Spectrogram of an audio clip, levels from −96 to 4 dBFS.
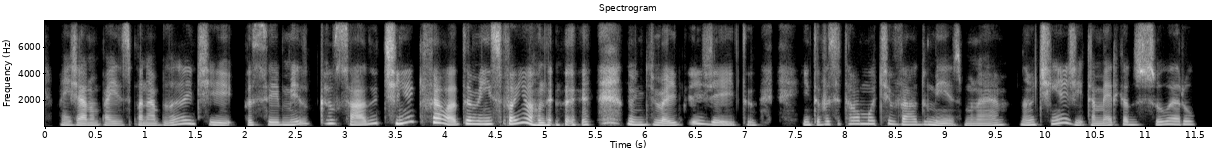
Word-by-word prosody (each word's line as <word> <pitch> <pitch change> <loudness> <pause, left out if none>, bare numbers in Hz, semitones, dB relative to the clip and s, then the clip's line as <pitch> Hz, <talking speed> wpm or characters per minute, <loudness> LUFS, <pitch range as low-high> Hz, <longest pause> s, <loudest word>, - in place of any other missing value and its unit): Mas 150 -2 -4
já 145 -2 +4
num 150 +1 -5
país 145 0 -4
espano-hablante 170 - -2
você 180 +1 -1
mesmo 195 +8 -3
cansado 270 0 +4
tinha 290 +7 +4
que 440 - -11
falar 340 -3 +5
também 230 -2 +2
espanhol, 245 +4 +4
né, 170 0 +3 0.7
não 195 -5 +1 0.2
vai 150 +2 +2
ter 125 -9 -4
jeito. 95 - -4 0.5
Então 190 +1 -4
você 215 +1 -3
estava 240 +1 -5
motivado 210 -5 -3
mesmo, 140 -4 -3
né, 140 +5 -5 0.2
não 175 -2 -2
tinha 260 - -1
jeito, 150 - -5
América 140 +1 -4
do 185 - -7
Sul 195 +3 +3
era 215 0 -3
o 210 - -13
190 Hz, 165 wpm, -21 LUFS, 150-235 Hz, 0.7 s, falar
